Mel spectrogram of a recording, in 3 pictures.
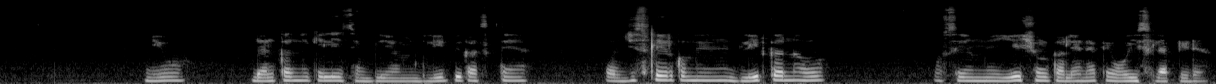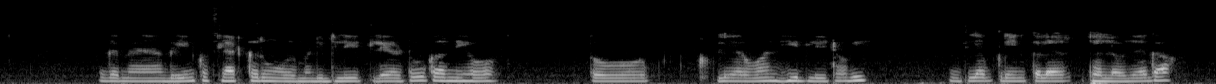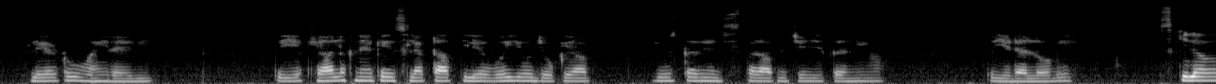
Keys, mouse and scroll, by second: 0.0 click, 13.6 click, 24.4 ctrl+z, 30.1 ctrl+z, 31.6 click.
